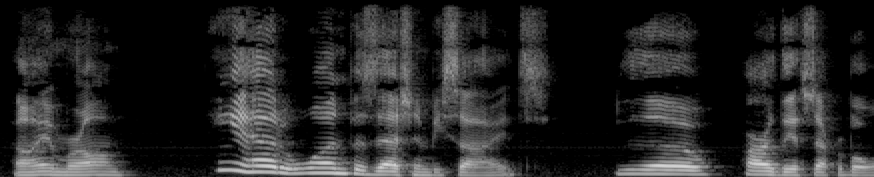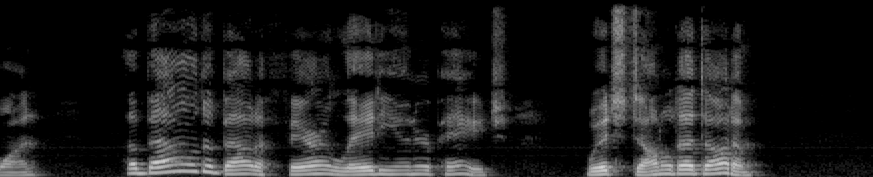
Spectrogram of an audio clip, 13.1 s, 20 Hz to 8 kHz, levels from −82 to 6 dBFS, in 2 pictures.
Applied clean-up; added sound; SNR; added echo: none; none; none; none.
